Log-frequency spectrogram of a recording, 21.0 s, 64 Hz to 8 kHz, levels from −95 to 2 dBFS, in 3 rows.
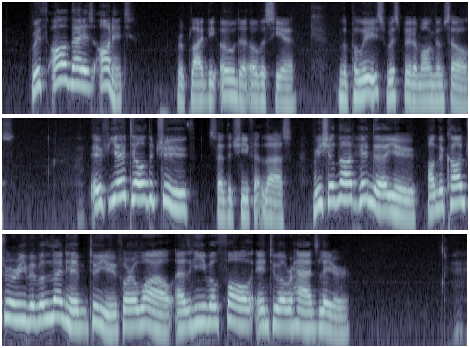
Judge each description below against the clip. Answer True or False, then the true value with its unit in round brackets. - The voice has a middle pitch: True (155 Hz)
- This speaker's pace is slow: False (145 wpm)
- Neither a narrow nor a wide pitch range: False (8.6 semitones)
